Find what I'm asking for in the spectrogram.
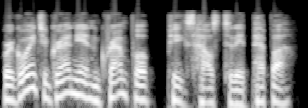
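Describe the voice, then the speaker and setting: A man's voice: medium pitch, expressive, moderate pace, no echo, natural voice. Wise mother pig, read by a man. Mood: instructive.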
